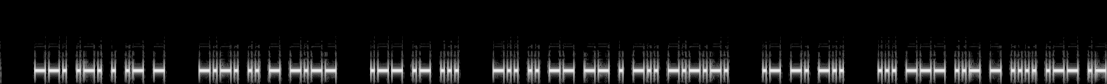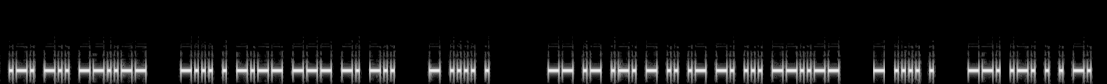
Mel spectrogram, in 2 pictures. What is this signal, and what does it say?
Morse code, heard as a keyed tone, about 34 wpm, 650 Hz. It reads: GREAT CITY WAS DIMMED; AND SOUTHWARD, BEYOND THE MARTIANS, THE GREEN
